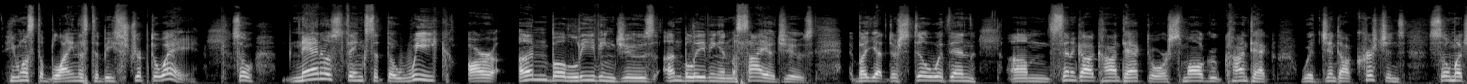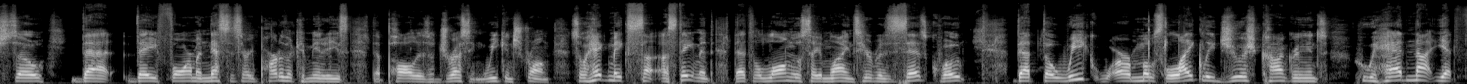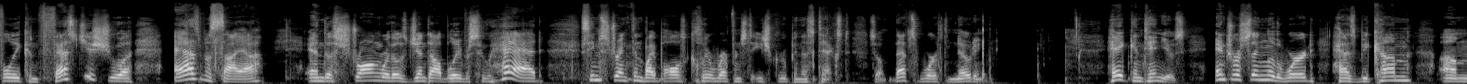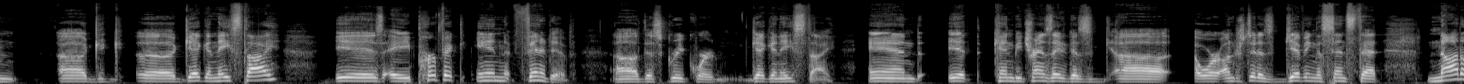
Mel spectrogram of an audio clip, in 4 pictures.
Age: 40-59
